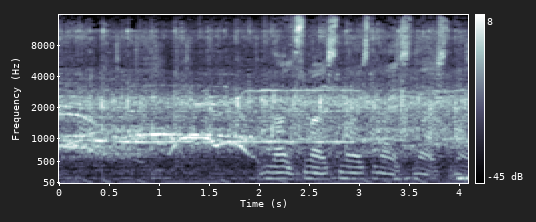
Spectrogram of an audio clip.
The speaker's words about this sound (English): Let's get a clap. Let's get a clap. Let's get a clap.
